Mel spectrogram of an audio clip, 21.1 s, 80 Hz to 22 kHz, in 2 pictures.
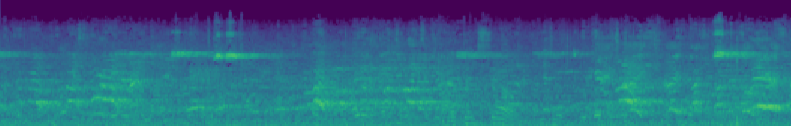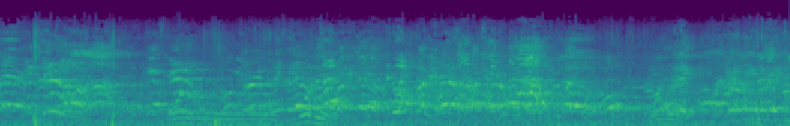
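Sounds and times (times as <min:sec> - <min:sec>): voices of coaches and spectators: 0:00.0 - 0:21.0
shoes squeaking on mats: 0:09.4 - 0:12.4.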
